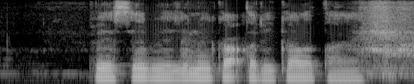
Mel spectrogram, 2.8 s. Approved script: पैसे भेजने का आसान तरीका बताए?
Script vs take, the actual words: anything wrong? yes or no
yes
